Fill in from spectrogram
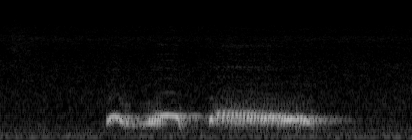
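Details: Single cooing phrase of a spotted dove, a lure track for prompting other birds to call; a quick hiccuping start runs into a long, even, throaty coo lasting about a second, with soft hum underneath.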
